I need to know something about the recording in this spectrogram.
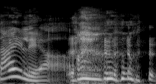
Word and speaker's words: Sileo: Silly with an O. That's me. Sileo.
